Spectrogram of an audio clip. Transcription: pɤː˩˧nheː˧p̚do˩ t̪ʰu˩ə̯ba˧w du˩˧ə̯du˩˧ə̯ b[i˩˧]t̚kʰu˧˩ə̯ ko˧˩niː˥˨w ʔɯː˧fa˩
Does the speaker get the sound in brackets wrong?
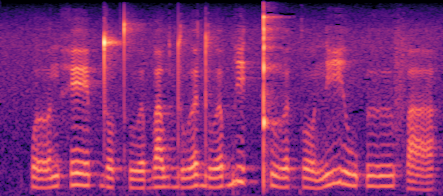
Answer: yes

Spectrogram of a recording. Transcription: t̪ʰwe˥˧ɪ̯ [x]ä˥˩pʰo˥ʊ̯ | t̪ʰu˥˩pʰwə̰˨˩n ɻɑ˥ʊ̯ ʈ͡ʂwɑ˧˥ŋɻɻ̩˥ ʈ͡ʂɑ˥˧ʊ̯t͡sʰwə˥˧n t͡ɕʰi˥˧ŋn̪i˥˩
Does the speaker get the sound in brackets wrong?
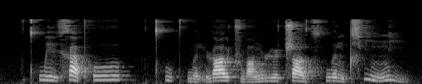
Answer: no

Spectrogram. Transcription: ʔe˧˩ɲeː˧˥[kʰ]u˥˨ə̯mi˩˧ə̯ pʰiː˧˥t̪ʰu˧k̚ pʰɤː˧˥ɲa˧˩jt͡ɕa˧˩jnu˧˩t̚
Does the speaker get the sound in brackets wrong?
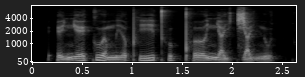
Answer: yes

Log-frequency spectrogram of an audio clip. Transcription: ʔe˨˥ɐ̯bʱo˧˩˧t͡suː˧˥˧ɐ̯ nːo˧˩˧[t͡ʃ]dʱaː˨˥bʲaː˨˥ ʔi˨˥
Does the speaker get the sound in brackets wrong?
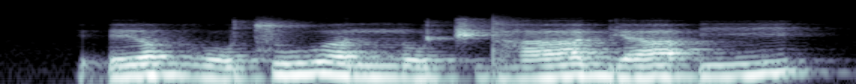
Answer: no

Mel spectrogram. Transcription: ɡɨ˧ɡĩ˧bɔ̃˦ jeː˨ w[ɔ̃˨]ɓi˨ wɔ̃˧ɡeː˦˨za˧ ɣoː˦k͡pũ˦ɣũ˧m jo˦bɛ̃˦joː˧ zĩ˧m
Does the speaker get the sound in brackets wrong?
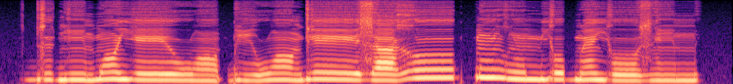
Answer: no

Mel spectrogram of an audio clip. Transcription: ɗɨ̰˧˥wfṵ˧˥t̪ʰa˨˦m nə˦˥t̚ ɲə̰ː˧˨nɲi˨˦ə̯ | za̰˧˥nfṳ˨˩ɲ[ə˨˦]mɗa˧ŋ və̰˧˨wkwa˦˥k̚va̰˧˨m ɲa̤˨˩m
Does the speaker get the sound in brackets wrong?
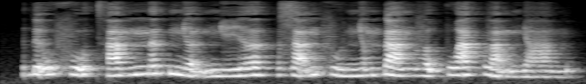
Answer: no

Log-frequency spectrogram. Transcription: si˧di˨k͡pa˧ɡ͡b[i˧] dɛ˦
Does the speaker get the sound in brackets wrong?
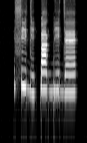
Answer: no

